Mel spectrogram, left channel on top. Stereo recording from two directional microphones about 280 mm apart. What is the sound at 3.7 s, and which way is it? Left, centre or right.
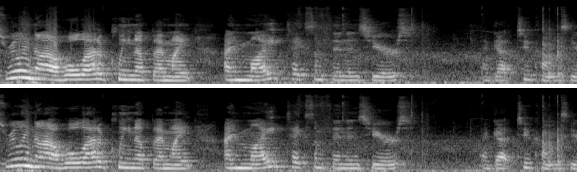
Speech, centre.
